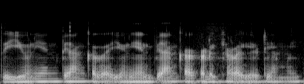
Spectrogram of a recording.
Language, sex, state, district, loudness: Kannada, male, Karnataka, Belgaum, -19 LUFS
